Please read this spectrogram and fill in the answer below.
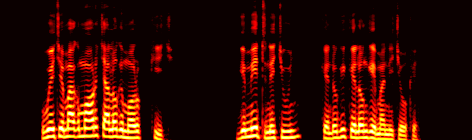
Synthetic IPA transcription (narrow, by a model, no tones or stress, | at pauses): wet͡ʃemaɡmɔrt͡ʃalɔɡɪmɔrkit͡ʃ | ɡɪmɪtnet͡ʃuɲ | kendoɡɪkeloŋɡɪmanit͡ʃokḛ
